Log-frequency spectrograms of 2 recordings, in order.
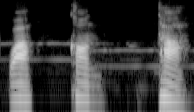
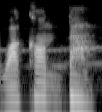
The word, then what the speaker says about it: Wakonda: In our Osage language, the word for God is Wakonta or Wakonda. I have been told how they pronounce it in the film is exactly how we pronounce it.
